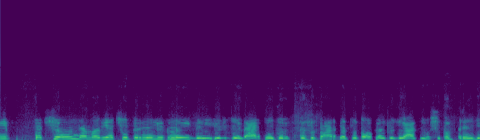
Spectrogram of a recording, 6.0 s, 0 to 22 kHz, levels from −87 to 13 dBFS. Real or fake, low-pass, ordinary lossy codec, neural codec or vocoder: fake; 10.8 kHz; Opus, 24 kbps; codec, 44.1 kHz, 3.4 kbps, Pupu-Codec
